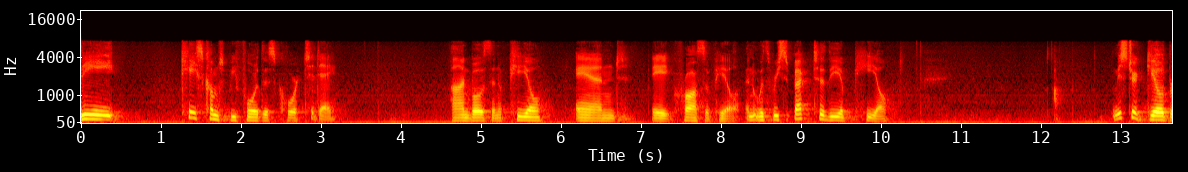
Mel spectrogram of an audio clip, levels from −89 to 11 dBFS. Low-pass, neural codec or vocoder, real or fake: 7.2 kHz; codec, 16 kHz, 1 kbps, X-Codec, HuBERT features, trained on LibriSpeech; fake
